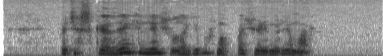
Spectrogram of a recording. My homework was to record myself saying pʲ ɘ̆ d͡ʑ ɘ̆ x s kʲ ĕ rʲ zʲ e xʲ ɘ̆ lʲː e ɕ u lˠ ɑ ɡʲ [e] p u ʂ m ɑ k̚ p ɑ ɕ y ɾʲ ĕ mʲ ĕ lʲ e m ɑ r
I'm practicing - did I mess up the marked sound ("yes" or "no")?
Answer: yes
